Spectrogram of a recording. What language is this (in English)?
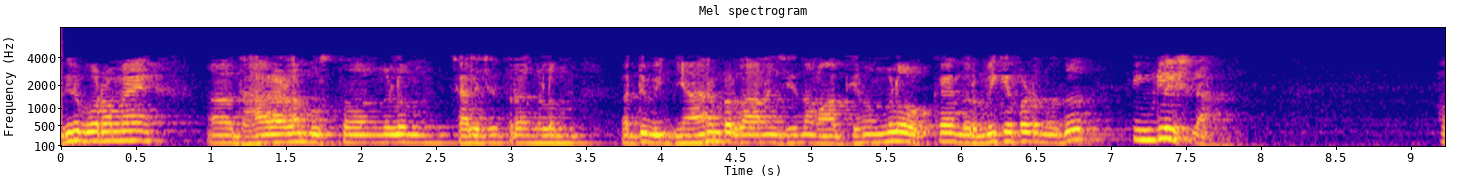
Malayalam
